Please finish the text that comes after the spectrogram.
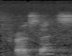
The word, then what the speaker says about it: process: it's the second syllable it should be the first so process not process process process the force is on the first setup okay what about this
